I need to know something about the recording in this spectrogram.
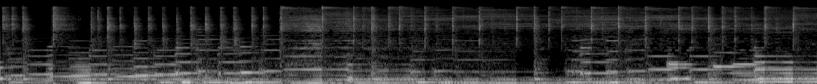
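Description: Drum kit with perforated low-volume cymbals played along to a smooth jazz backing track in C minor at 70 bpm, with drum and cymbal strokes over keyboard chords and a bass line. A steady cymbal wash sets in about three seconds in.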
